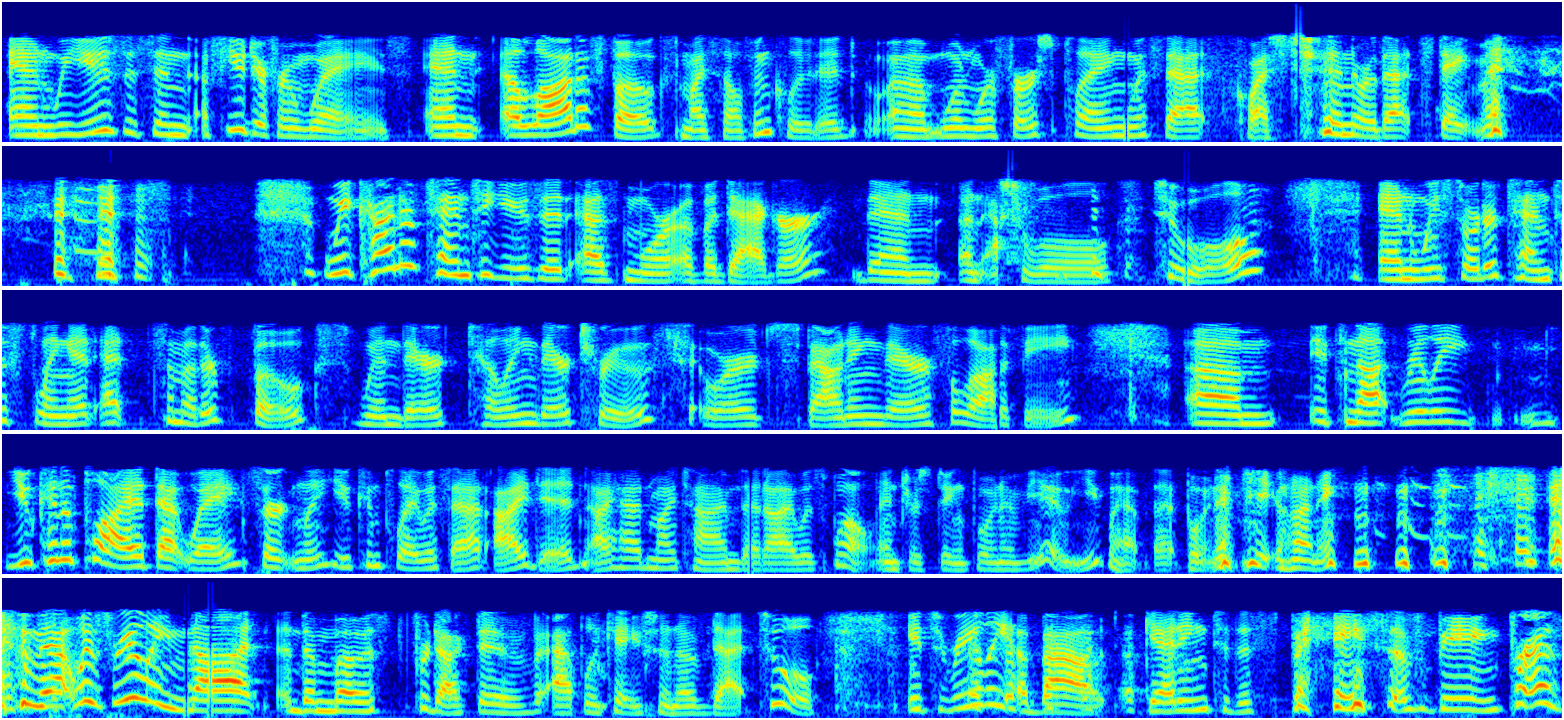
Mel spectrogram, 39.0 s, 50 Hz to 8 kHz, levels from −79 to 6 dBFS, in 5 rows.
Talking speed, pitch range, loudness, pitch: 190 wpm, 175-270 Hz, -22 LUFS, 200 Hz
